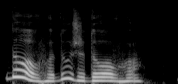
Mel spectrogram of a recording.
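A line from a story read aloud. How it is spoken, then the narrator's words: Old man, heavy sigh. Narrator (Ukrainian): отказав старий, важко зітхнувши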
